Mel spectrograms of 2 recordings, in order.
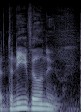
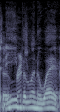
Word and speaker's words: Denis Villeneuve: And just Denis, or whatever y'all say his name is, like... – Is a Denis Villeneuve. – Denis Villeneuve. Denis. He's franchised. – Denis Villeneuve, eh? – French-Canadian.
